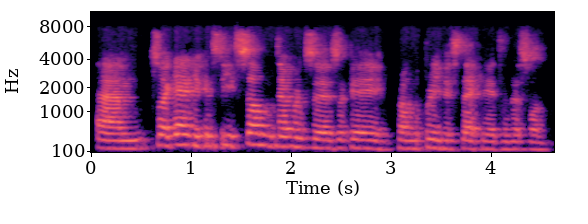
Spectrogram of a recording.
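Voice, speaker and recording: A man's voice: a little high, fairly even intonation, moderate pace, dark tone. Roomy, dull recording of a male lecturer. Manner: conversational, frequent "okay?" check-ins and fillers. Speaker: university lecturer. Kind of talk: classroom lecture. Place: lecture room.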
